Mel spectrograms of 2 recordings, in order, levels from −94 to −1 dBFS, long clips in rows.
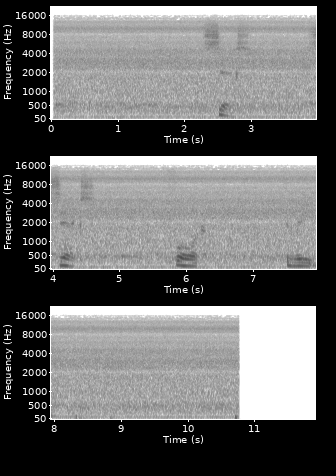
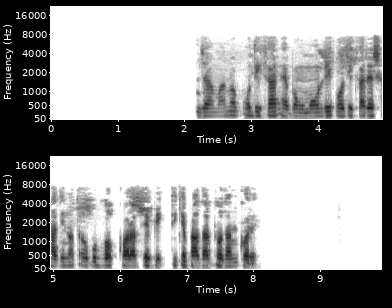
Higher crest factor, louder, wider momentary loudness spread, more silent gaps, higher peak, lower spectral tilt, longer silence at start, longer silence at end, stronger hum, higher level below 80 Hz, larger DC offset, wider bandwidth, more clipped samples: about the same, 18 dB vs 20 dB; second, -36 LUFS vs -21 LUFS; second, 4 LU vs 10 LU; second, none vs 6.67-6.75 s; second, -22 dBFS vs -2 dBFS; second, -1.5 dB/octave vs -4.5 dB/octave; second, 0 s vs 2.2 s; second, 1.15 s vs 1.9 s; neither; about the same, -64 dBFS vs -64 dBFS; neither; first, 16 kHz vs 7.8 kHz; neither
